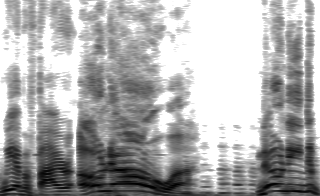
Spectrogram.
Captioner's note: laughter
